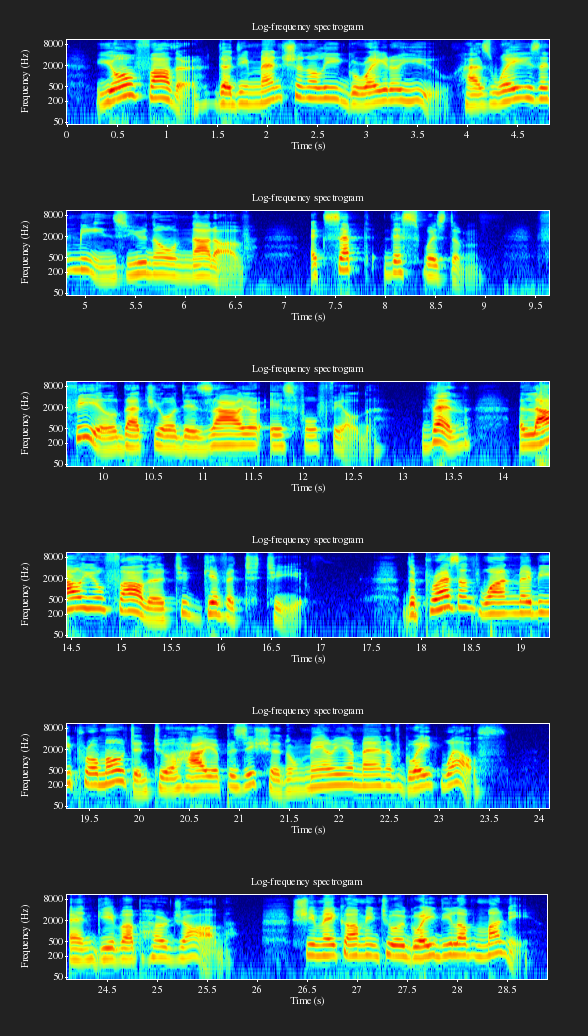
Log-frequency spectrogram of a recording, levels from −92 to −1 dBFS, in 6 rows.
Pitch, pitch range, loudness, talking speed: 190 Hz, 165-220 Hz, -20 LUFS, 130 wpm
